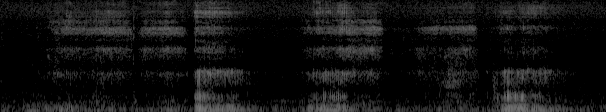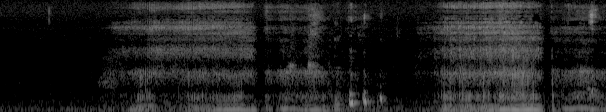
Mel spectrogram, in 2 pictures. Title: Does your english mastiff snore this loud? #englishmastiff #dogsnorechallenge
